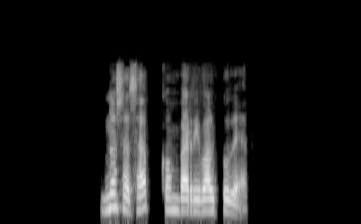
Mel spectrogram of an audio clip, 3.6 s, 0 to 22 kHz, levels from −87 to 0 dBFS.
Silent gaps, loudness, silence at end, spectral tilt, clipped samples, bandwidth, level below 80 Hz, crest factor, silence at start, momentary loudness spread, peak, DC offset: 1.50-1.60 s; -18 LUFS; 1.15 s; -4.5 dB/octave; under 0.1%; 8 kHz; -66 dBFS; 20 dB; 1 s; 10 LU; -2 dBFS; under 0.1%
